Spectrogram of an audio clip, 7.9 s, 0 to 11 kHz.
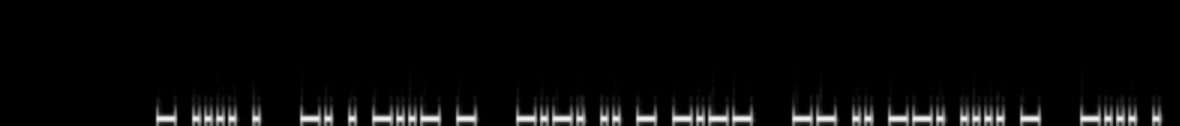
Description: Morse code, heard as a keyed tone, about 30 wpm, 700 Hz. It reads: THE NEXT CITY MIGHT BE
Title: Sentences from Top 1400 Words 30wpm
